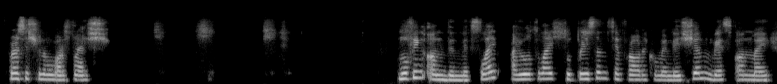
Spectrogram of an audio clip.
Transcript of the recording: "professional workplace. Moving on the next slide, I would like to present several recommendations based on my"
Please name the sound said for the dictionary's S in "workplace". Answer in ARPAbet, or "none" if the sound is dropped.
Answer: SH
